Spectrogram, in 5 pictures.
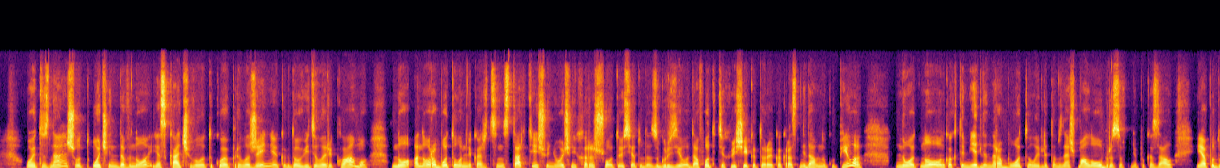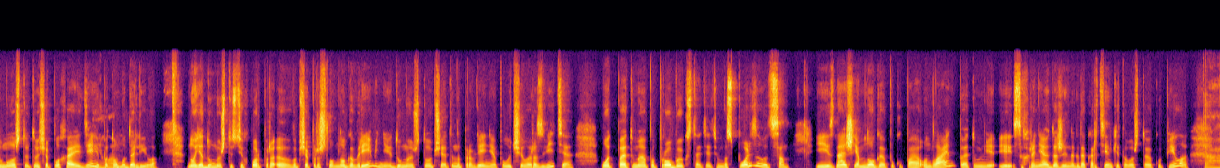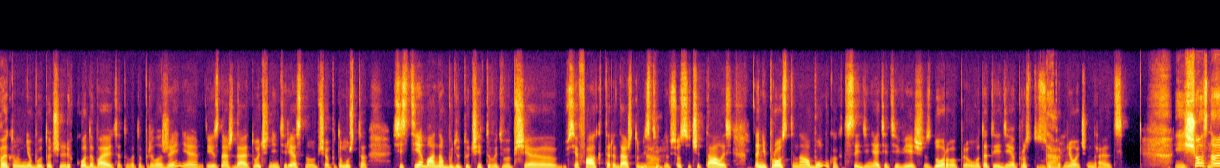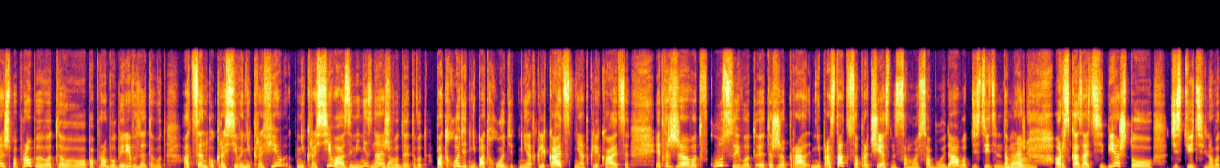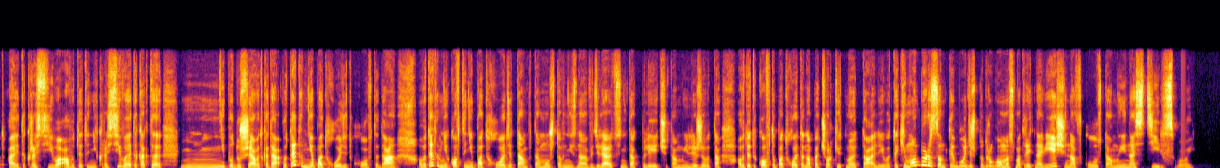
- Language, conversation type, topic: Russian, advice, Как мне найти свой личный стиль и вкус?
- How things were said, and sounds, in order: drawn out: "не"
